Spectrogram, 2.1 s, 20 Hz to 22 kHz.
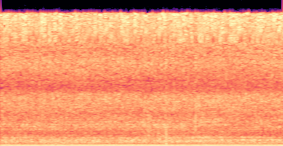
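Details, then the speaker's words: Ego 21" self-propelled mower with a 56V 7.5Ah battery, before self-propel is engaged: a smooth, steady, quiet low hum with no knocking. The owner says self-propel mode adds a loud whirring that grows louder at higher speed settings. "my Ego self-propelled mower is running. It's pretty quiet, and I'll show that when"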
